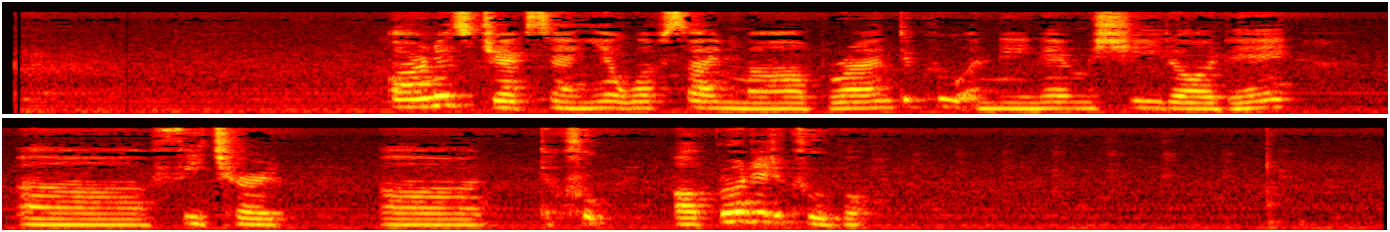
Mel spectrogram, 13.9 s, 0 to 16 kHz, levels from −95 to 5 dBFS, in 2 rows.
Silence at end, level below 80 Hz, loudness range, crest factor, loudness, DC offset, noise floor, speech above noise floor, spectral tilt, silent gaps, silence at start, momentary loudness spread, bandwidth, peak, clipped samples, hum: 0.55 s; -58 dBFS; 6 LU; 24 dB; -23 LUFS; under 0.1%; -53 dBFS; 30 dB; -2.5 dB/octave; none; 0.1 s; 12 LU; 12 kHz; -2 dBFS; under 0.1%; none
